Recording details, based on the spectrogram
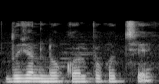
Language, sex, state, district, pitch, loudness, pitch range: Bengali, male, West Bengal, Cooch Behar, 135 Hz, -15 LUFS, 135-140 Hz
